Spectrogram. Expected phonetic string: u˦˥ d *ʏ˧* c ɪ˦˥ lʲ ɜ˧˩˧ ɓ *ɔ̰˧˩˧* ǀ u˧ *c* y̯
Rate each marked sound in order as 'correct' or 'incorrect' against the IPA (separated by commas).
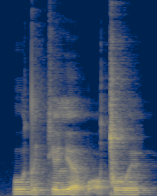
incorrect, correct, incorrect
